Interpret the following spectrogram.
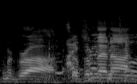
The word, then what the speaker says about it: McGrath: say that she's like it's not McGrath its McGraw heard that we shared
